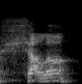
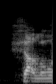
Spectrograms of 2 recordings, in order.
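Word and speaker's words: שלום: A palavra shalã. Shalom aí na verdade é shalã.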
